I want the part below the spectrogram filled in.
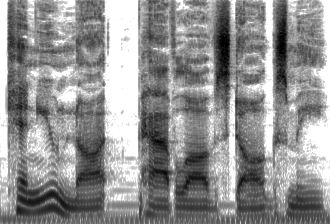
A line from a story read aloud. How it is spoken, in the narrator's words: Casey asked, his tone dry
